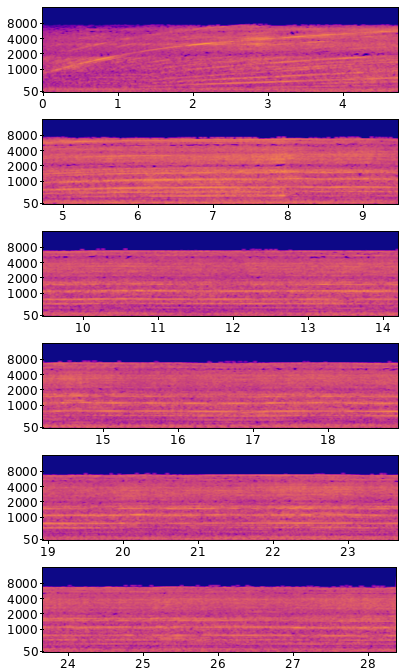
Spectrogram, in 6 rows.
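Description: Electric Align T-Rex 450 SE V2 RC helicopter spooling up: the whine of its brushless motor and drive gears climbs steeply in pitch over the first five seconds or so, then holds a steady pitch at flying rotor speed.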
